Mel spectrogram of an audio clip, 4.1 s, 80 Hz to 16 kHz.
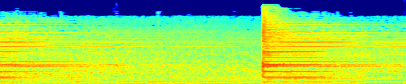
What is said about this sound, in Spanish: la plaza está llena de gente con ganas de pasarlo bien y de dar la bienvenida al 2018. Y atentos, que son las 12 y ya empiezan las campanadas.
